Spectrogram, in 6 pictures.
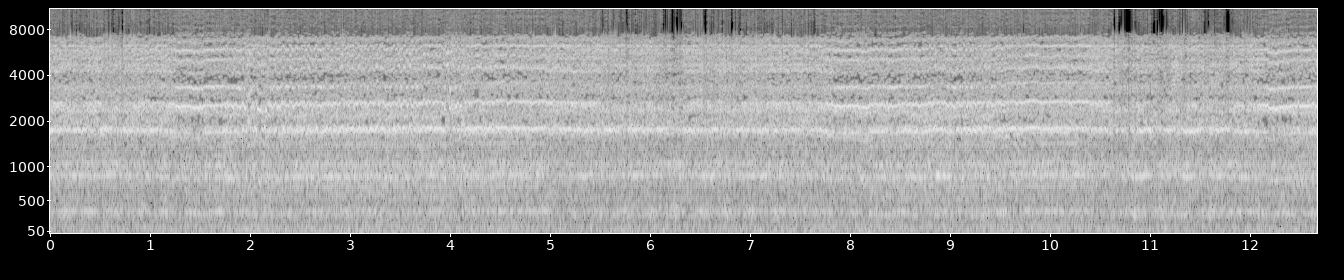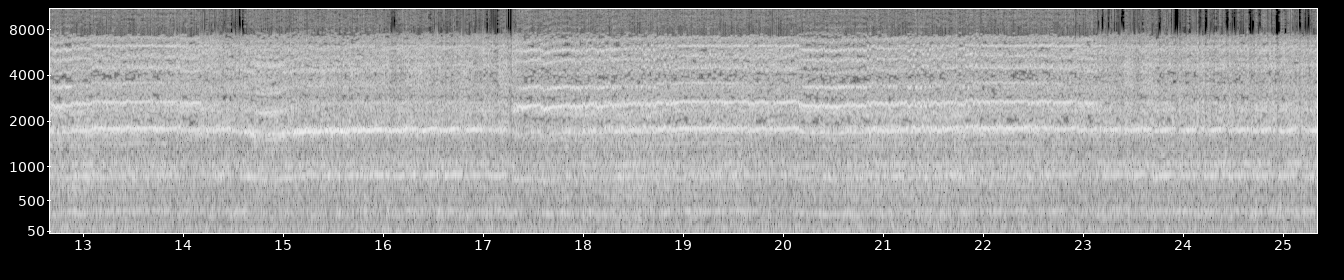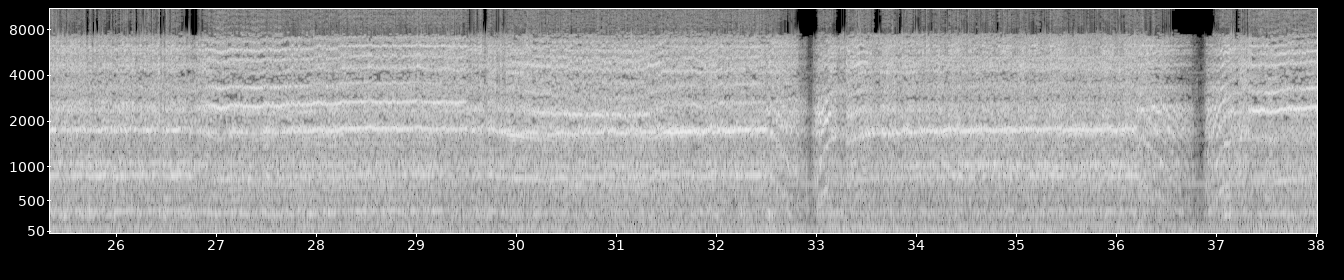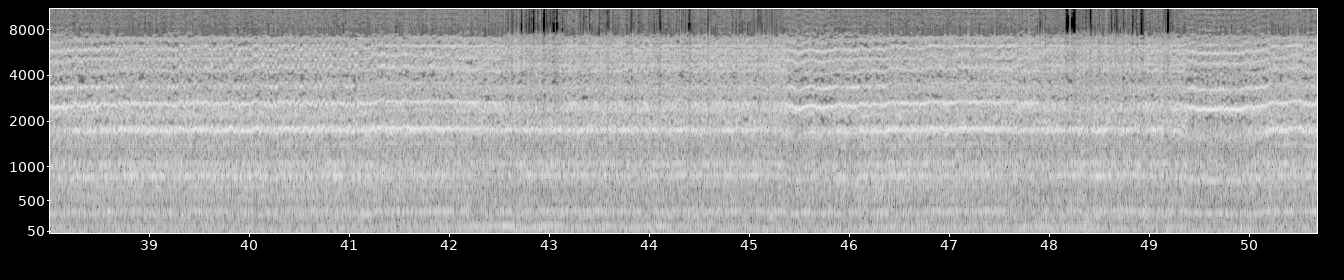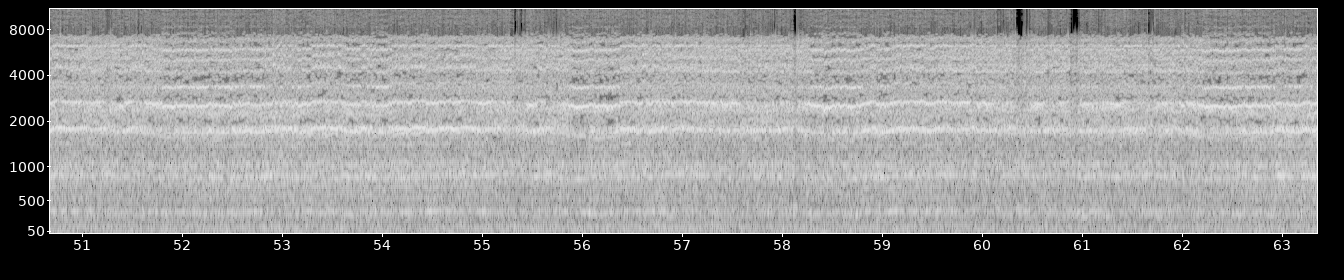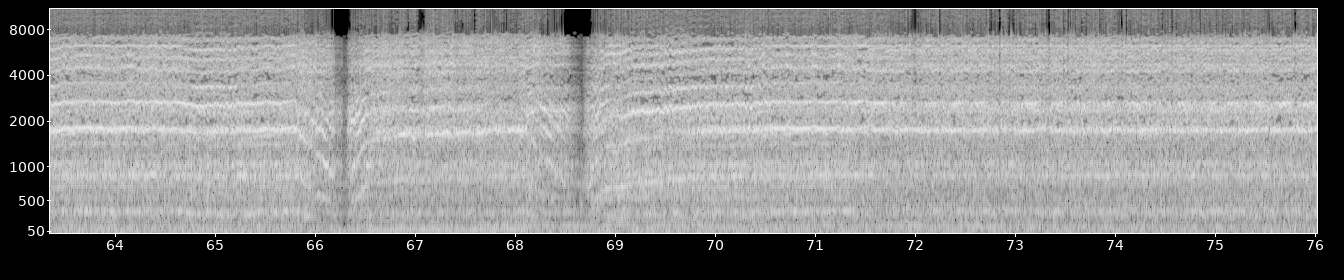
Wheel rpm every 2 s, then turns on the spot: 220, 210, 230, 230, 210, 230, 220, 230, 220, 220, 220, 230, 230, 220, 230, 220, 160, 220, 130, 210, 220, 230, 230, 230, 230, 230, 210, 230, 230, 230, 230, 220, 200, 190, 130, 230, 230, 230.
none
